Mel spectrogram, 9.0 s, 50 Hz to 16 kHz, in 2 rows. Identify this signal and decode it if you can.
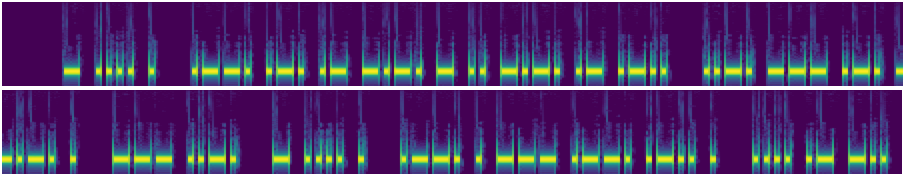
Morse code, heard as a keyed tone, about 44 wpm, 700 Hz. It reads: THE PRACTICAL FORCE OF THE PEOPLE HAD
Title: Sentences from Top 1400 Words 45wpm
